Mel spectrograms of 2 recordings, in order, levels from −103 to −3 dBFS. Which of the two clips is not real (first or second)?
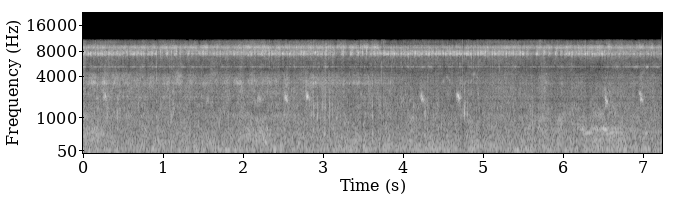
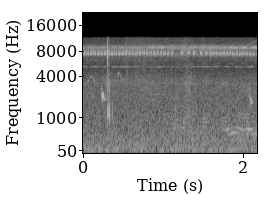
first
